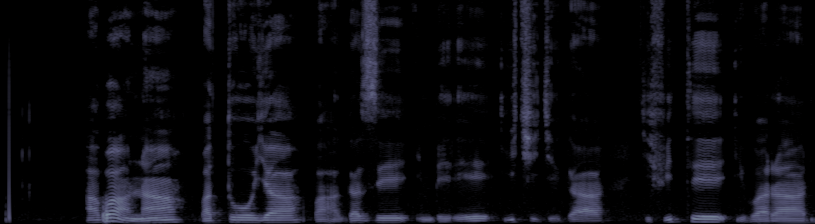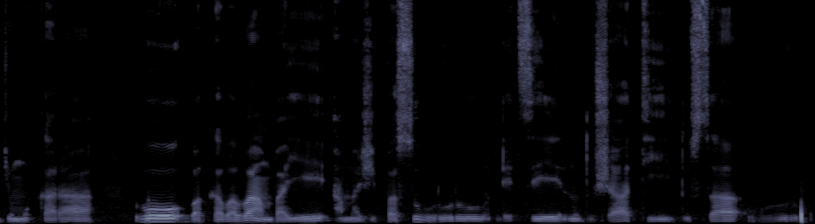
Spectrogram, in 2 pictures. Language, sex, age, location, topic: Kinyarwanda, male, 25-35, Kigali, education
